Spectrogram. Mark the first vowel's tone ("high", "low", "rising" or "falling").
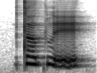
high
